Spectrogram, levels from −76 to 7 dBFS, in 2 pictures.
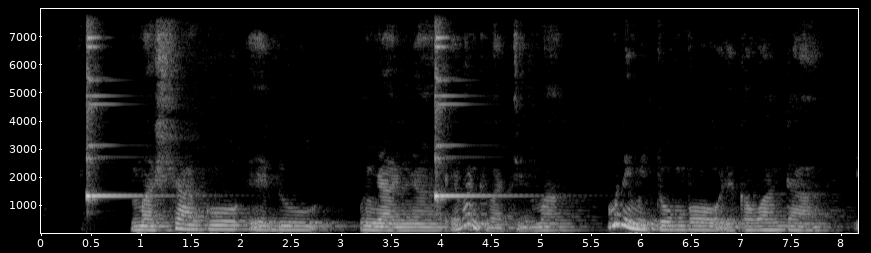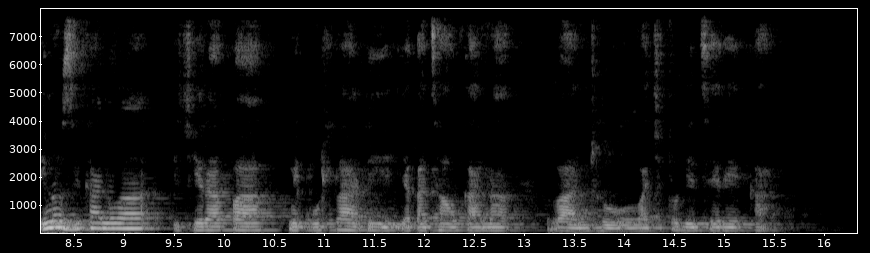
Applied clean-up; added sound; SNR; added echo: none; Bell; 1 dB; reverberation time 0.6 s.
